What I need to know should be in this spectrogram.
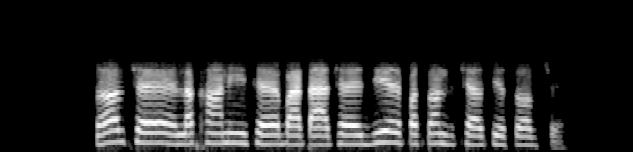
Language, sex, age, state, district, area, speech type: Maithili, female, 60+, Bihar, Madhepura, rural, conversation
